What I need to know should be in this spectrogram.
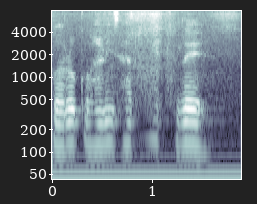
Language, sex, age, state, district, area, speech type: Odia, male, 18-30, Odisha, Nabarangpur, urban, spontaneous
